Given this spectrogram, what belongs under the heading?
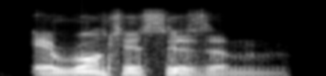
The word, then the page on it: eroticism: British English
